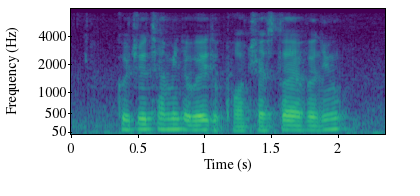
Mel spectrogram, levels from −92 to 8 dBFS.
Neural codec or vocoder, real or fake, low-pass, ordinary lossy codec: vocoder, 22.05 kHz, 80 mel bands, Vocos; fake; 7.2 kHz; none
